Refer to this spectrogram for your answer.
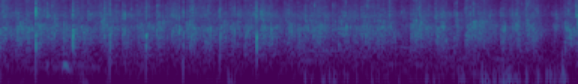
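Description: An audience applauds a reading steadily for a few seconds, a dense wash of many hands clapping at an even, fairly loud level with sharper individual claps popping out, and no one speaking.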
